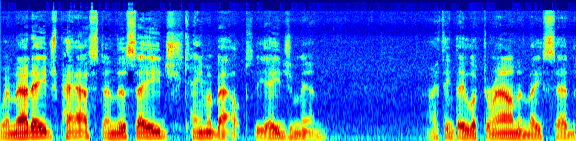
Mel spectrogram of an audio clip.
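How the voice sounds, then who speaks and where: A man speaks at a fairly slow pace in an Appalachian accent, his medium pitch showing ordinary variation. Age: 60s. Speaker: storyteller. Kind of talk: storytelling. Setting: outdoors.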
